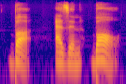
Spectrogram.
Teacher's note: B is just a really soft pop of the lips, absolutely no voice trailing after it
